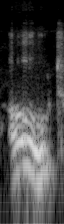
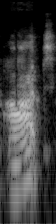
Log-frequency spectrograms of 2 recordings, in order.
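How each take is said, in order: First: The vowel is a rounded 'oh' sound. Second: The vowel is an open 'ah' sound. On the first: "or is it oat" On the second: "the O that makes the ah sound"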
